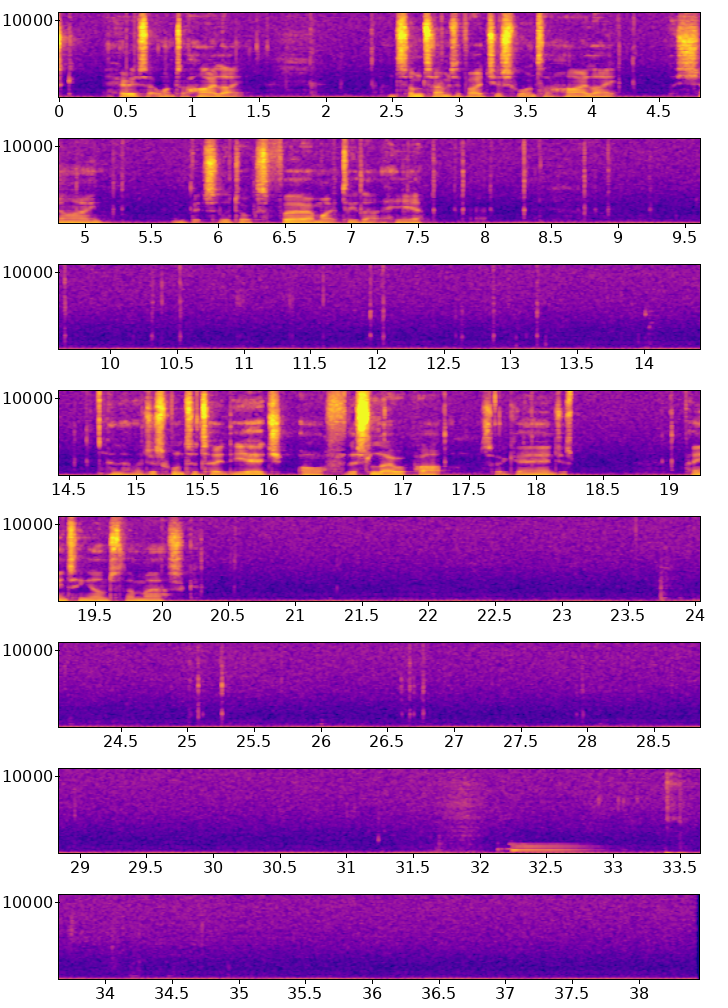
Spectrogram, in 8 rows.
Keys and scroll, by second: 1.0 ], 1.2 [, 15.5 ].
